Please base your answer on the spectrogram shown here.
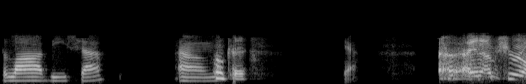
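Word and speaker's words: Laveesha: It's, I'll spell it for you. It's L-A-V as in Victor, E-E-S-H-A. It's LaVisha.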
